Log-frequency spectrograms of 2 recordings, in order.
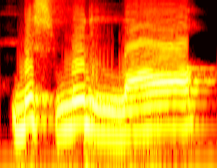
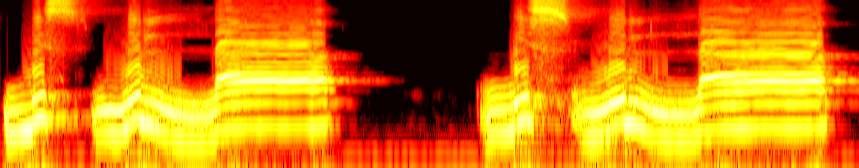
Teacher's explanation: اس کو صحیح طریقے سے پڑھنا لام کو باریک کر کے. بسم اللہ بسم اللہ.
